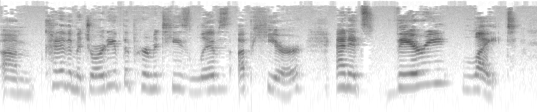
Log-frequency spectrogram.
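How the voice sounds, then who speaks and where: Raising and projecting her voice, a woman speaks at a high pitch with ordinary pitch variation. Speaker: wig reviewer. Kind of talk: product review tutorial. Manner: fast.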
